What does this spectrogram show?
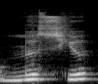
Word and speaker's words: monsieur: tomber l'ombre plon attention exceptions suivantes le mot monsieur ne contient pas de voyait nasa le mot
